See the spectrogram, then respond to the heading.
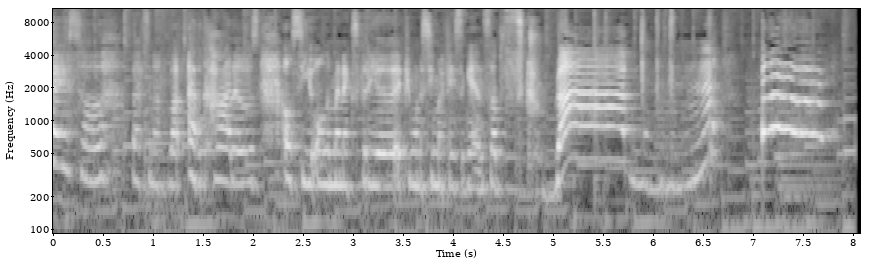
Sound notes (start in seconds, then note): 5.8 kisses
